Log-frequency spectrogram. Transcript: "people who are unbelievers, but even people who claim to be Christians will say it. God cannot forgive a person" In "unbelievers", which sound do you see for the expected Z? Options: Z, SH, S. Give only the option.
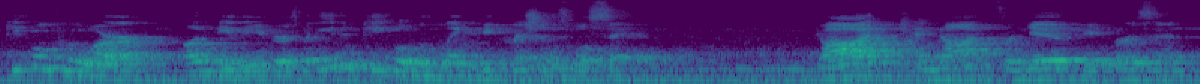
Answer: Z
